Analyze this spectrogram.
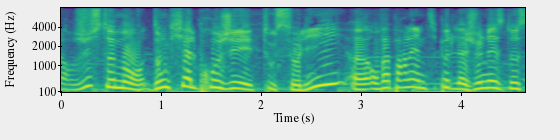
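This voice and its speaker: Noticeable background noise is present throughout. The talking holds a moderate pace. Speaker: interviewer. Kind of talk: interview questions.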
